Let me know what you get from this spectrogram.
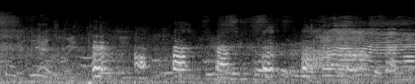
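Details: California sea lions at a feeding area bark in a quick series of hoarse, honking bursts, with people talking nearby.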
